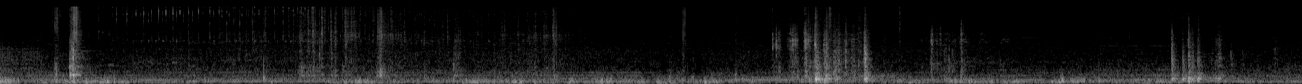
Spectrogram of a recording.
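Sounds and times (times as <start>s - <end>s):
lawn mower wheels rattling: 0.0s - 6.3s.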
